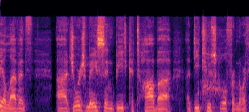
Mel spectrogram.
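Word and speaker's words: Catawba: On Tuesday 11th, uh George Mason beat Kataba, a D2 school from North Carolina. That's how you say it. I thought it was Cabo Labo.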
